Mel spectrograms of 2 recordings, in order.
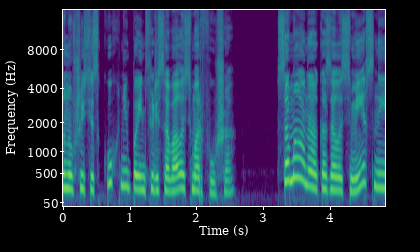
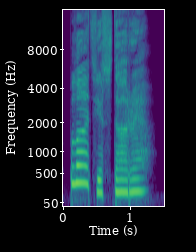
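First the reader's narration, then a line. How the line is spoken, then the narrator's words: Sigh. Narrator (Russian): вздохнула Маша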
